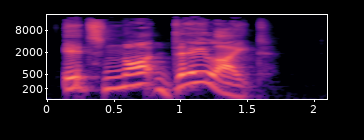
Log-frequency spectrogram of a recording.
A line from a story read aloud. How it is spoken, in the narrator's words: shouted the water devil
